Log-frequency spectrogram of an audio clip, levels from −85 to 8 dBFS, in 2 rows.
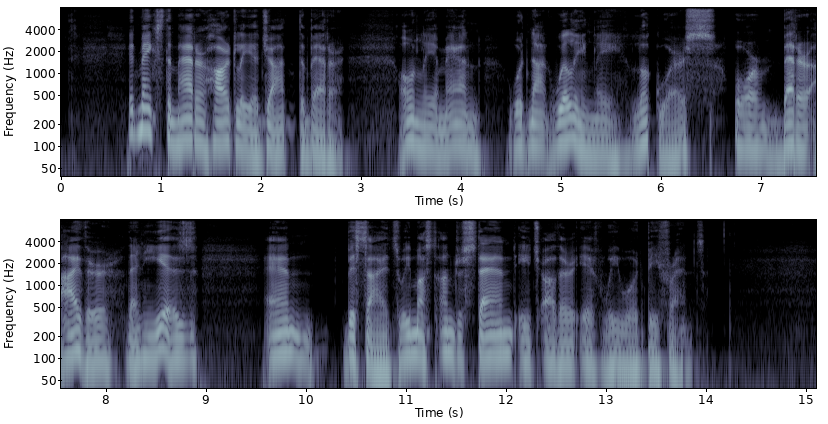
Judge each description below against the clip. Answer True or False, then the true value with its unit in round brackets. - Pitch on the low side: True (90 Hz)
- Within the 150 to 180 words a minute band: False (140 wpm)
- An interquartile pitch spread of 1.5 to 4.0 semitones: False (4.7 semitones)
